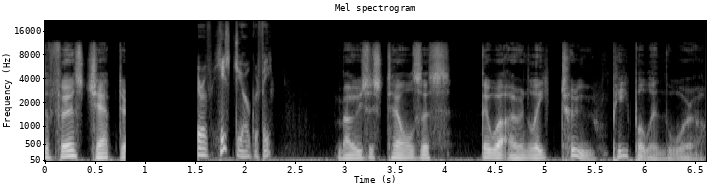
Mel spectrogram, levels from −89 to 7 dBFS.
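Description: The player most likely ran short of data at 0.81 s, causing a playback stall: the speech cuts out mid-flow for about 0.73 s before resuming at 1.54 s. To recover the lost time, it then plays its backlog at twice normal speed in a catch-up at higher speed, so from 1.54 to 2.27 s the speech is rushed and raised by roughly ten semitones before returning to normal.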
